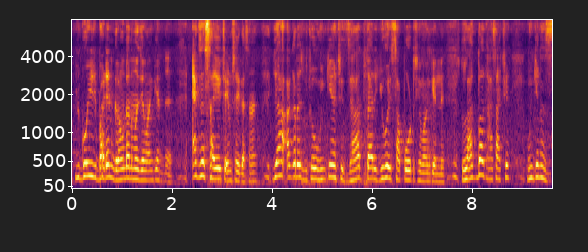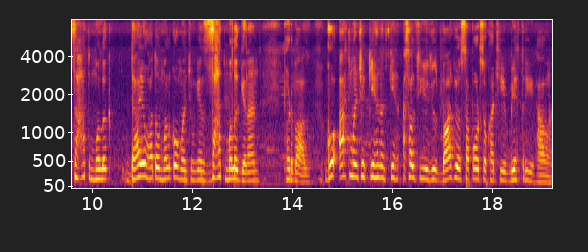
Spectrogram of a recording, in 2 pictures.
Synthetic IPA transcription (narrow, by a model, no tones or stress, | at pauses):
juɡoːjit͡ʃʰʲbɐɖʲɐnɡɾaːwɳɖɐnmɐ̃nzeʋãːɡʲenːɨ | eksesaːjet͡ʃʰiemsɐjɡɐsãːnjaːʔɐɡɐɾɐt͡ʃʰʲɡut͡ʃʰoːʋũŋʲkʲẽːt͡ʃʰizʲaːd̪t̪ɐɾjuɦoisɐpoːʈt͡ʃʰiʋãːŋɡʲenːɨlɐɡ̚bɐɡɦasaːt͡ʃʰi | ʋuŋʲkʲenɐzaːt̪mɐlɨk | ɖaːjoːɦɐt̪oːmɐlkoːmɐnt͡ʃʰiũkʲenzaːt̪mɐlɨk̚ɡenaːn | pʰuʈbaːl | ɡoːʔɐt̪ʰmɐnt͡ʃʰikiɦɐnɐkẽɦɐsɐlt͡ʃʰijizubaːkijoːsɐpoːʈsokʰɐt͡ʃʰijibɐt̪ɾiːɦaːʋã̰ːn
